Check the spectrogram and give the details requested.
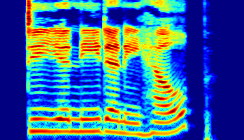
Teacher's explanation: do you sounds like d'ya.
